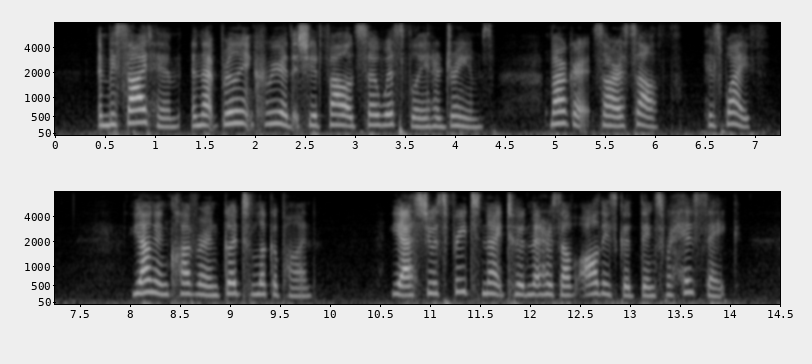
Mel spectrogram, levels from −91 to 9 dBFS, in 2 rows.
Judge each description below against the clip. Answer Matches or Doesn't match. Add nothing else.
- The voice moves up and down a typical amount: Matches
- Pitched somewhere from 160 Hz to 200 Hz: Doesn't match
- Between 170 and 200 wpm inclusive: Matches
